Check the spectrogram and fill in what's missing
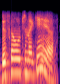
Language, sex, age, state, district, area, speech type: Kashmiri, male, 30-45, Jammu and Kashmir, Baramulla, rural, conversation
